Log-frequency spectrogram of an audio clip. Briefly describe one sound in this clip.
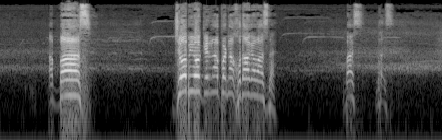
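A man speaks forcefully through a microphone and loudspeakers.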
